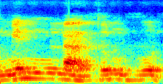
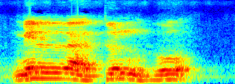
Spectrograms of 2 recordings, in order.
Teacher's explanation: dalam mil millatunhu ini ada nun mati bertemu dengan huruf lam maka hukum Bacanya adalah idgham idgham bila ghunah dileburkan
